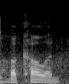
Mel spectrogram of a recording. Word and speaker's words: Bacolod: I think that's how they pronounce it, Bacolod.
